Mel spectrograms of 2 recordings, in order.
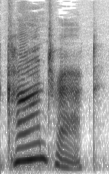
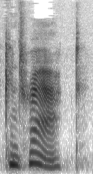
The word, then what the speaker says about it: contract: In the list below, change the stress from the first syllable for nouns to the second syllable for verbs. This is a regular, consistent change. Intonation is so powerful that you'll notice that when the stress changes, the pronunciation of the vowels do too. Repeat. An accent. To accent. A concert. To concert. A conflict. To conflict. A contest. To contest. A contract. To contract. A contrast.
